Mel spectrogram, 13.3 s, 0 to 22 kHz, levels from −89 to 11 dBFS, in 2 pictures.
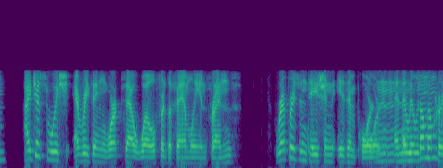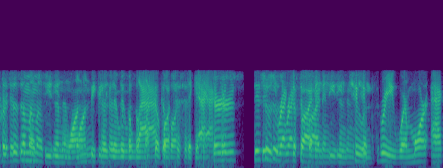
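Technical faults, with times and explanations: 5.48–12.14 s, doubled audio track: a second, full-band copy of the speech runs roughly a tenth of a second behind the original at about 5 dB lower level. It has no decay or room colouring, so it is not an echo, and it starts and stops abruptly at those two times. This is likely a second capture over a slower path or two misaligned copies in an edit, heard through the 250 Hz to 3.5 kHz telephone band of a 32 kbit/s G.726 link.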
